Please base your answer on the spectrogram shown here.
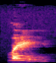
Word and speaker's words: lathe: lathe, 다시 발음은?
